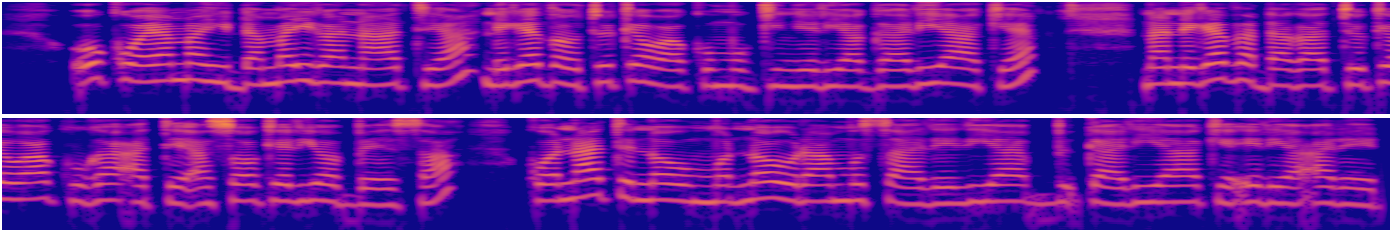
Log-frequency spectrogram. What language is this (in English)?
Kikuyu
